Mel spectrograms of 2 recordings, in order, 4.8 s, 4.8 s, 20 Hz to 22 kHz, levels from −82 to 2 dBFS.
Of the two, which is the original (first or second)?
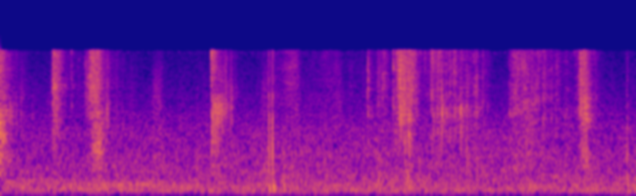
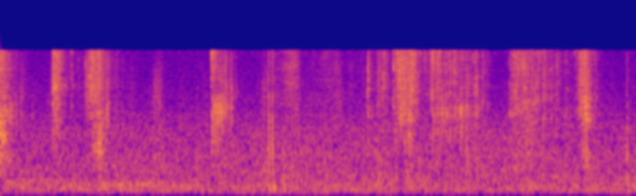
first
